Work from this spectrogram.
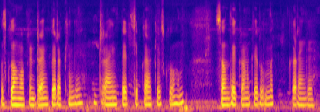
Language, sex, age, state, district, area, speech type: Hindi, male, 30-45, Uttar Pradesh, Hardoi, rural, spontaneous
